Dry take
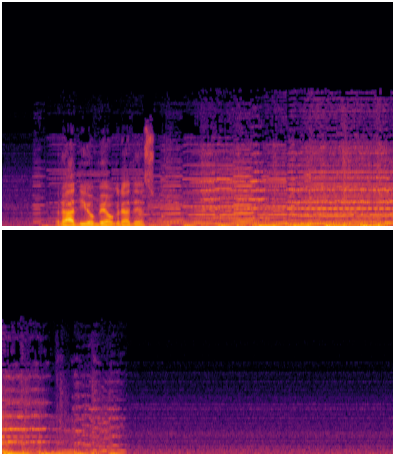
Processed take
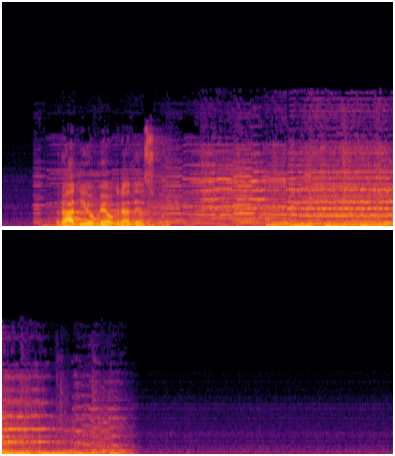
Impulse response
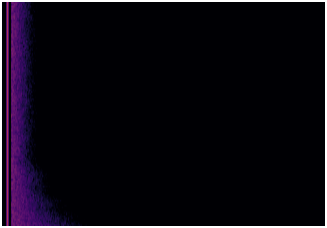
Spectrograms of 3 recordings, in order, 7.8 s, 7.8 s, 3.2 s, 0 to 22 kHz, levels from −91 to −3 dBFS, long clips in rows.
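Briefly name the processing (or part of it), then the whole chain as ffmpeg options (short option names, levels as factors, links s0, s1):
keyed gated reverb: -filter_complex "[0:a]asplit=3[s0][s1][s2];[1:a]atrim=start_sample=2205[s3];[s1][s3]afir=irnorm=-1:irlink=0[s4];[s2]apad=whole_len=345061[s5];[s4][s5]sidechaingate=range=0.0224:threshold=0.00631:ratio=16:detection=peak,volume=3.35[s6];[s0][s6]amix=inputs=2:normalize=0,asettb=1/sr,asplit=3[s7][s8][s9];[s7]atrim=end=1.674[s10];[s8]atrim=start=1.67:end=2.64,asetpts=PTS-STARTPTS,afade=t=in:d=0.004:c=qsin,afade=t=out:st=0.966:d=0.004:c=qsin,highpass=f=640:p=1[s11];[s9]atrim=start=2.636[s12];[s10][s11]acrossfade=d=0.004:c1=hsin:c2=qsin[s13];[s13][s12]acrossfade=d=0.004:c1=qsin:c2=hsin,volume=0.447"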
